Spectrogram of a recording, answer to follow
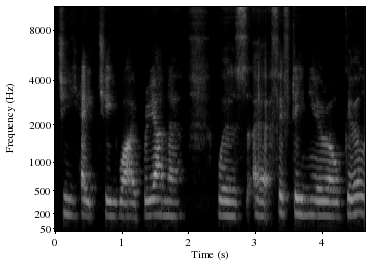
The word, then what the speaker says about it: Ghey: talking about the Brianna J case um I'm not sure if you pronounce it J or gay but it's ghy Brianna was a 15-year-old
